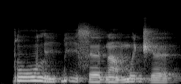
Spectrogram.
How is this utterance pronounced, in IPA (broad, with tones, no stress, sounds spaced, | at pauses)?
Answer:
ɾ oː˦ l i˨ ɓ i˦˨ s ɛ˨ ɗ ã˨ m ə˦ d͡ʒ ɛ˨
